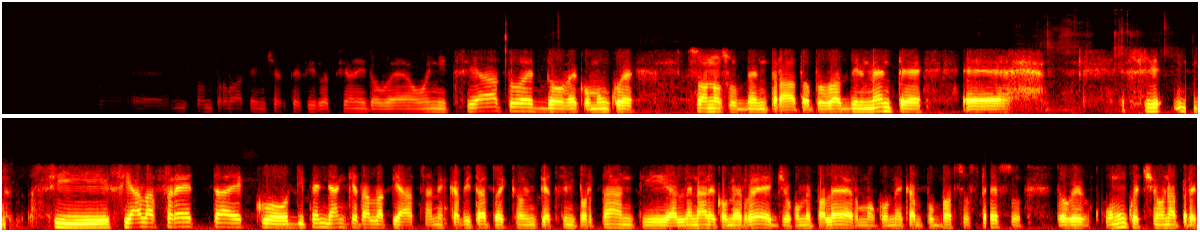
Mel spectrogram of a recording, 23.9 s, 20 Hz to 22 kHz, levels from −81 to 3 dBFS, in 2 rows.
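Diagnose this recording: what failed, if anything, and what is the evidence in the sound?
The fade-in at the start shows truncation distortion, a sample-format or gain-stage fault in which the fade was computed at low word length without dither. From 0.00 to 5.45 s the rising level is gritty, and from 0.00 to 3.33 s it is at its worst. The effective resolution fits about 11 bits. On the waveform the quiet start looks like coarse square steps. On a spectrogram it shows as broadband hash instead of a smooth rise.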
